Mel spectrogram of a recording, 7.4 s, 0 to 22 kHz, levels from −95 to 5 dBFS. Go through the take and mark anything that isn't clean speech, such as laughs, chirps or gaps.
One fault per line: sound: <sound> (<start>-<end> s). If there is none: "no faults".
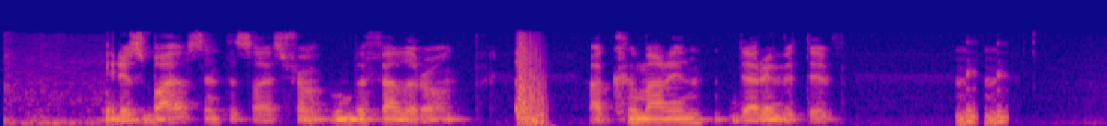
sound: cough (3.4-3.7 s)
sound: laugh (6.4-6.7 s)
